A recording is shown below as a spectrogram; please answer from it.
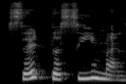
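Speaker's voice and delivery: plain reading voice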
